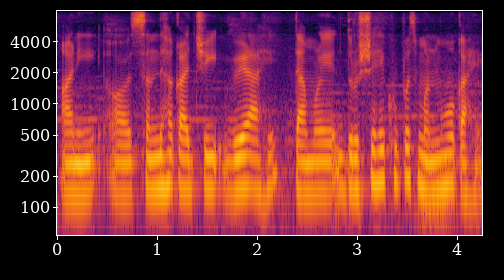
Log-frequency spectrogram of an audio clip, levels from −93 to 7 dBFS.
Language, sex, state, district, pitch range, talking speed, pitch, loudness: Marathi, female, Maharashtra, Dhule, 140-155 Hz, 155 wpm, 150 Hz, -17 LUFS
